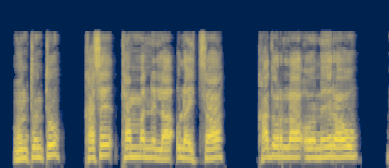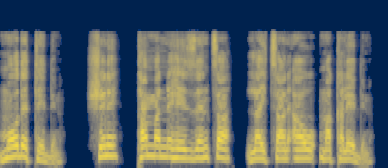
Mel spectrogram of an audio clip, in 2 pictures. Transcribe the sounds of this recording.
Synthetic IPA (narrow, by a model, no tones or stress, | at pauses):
ʔʊnt̪ːʊnt̪ːʊ | kɐsɛt̪ɐmːɐnːɛlaːʔʊlɐjt͡sːaː | kɐd̪ɔɾlaːʔoːme̞ːɾɐw | mo̞ːd̪ɛt̪ːe̞ːd̪ːɪ̰nɐ | ʃɪn | t̪ɐmːɐnːɛhe̞ːzːɛnt͡sːɐ | lɐjt͡sːaːnɐwmɐkːɐle̞ːd̪ːɪ̰nɔ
